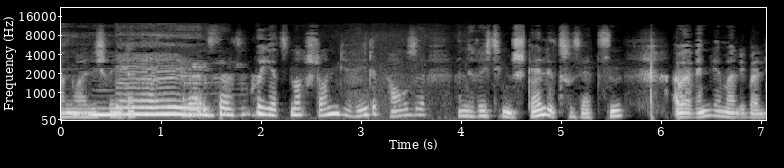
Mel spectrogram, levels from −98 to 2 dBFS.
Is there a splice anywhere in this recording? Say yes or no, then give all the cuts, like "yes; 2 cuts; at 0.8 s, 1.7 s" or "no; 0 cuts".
no; 0 cuts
